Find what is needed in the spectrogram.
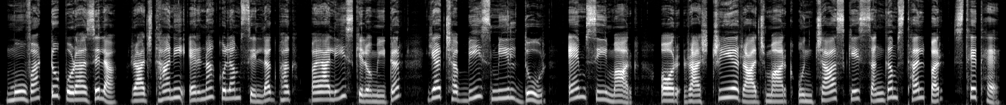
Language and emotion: Hindi, neutral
